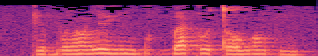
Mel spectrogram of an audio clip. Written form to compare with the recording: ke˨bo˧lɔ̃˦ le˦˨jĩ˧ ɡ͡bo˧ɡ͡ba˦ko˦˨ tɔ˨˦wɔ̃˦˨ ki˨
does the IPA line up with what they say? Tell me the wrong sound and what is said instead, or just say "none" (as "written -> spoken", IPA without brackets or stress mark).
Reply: none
